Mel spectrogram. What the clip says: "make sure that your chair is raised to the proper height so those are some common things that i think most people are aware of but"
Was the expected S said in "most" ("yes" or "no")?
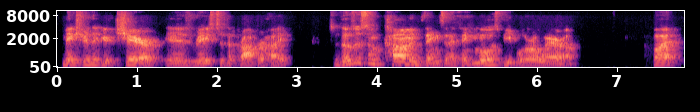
yes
